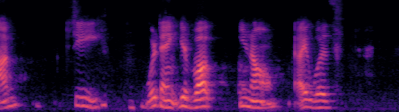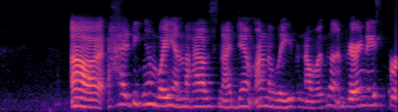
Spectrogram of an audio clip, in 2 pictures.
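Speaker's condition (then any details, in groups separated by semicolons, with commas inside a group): Ataxia with oculomotor apraxia type 2, AOA2; progressive, weakens all muscles, uncoordination; diagnosed age 12, wheelchair since 25, DNA confirmed; affects speech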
